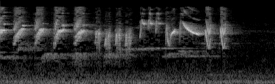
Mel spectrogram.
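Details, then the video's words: Red siskin in an aviary giving a brief series of sharp high chirps and a slurred whistle, with a faint steady tone in the background. "Red Siskin Mewah"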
